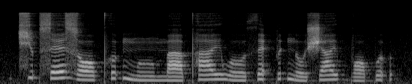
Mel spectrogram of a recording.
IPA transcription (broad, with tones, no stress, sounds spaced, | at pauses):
t͡ɕ ʊ˦ ʔ s ɛ˦ z ɔ˨ pʰ ʊ˦ ʔ m ũ˨ m ä˨ pʰ a˦ ɪ̯ w o˨ θ ɛ˦ ʔ p ɪ˦ ʔ n o˨ ʃ a˦ ɪ̯ b ɔ˨ p ʊ˦ ʔ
